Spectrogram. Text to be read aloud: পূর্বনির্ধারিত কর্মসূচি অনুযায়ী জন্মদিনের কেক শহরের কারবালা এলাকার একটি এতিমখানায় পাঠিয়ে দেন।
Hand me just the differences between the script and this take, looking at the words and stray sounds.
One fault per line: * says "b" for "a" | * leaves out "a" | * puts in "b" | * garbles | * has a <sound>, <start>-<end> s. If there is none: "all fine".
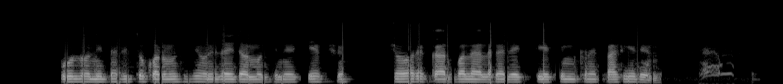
* has a bark, 7.0-7.4 s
